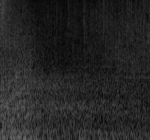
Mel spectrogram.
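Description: A fire spell, Incendio, is cast in the Hogwarts Legacy video game: a loud, deep whooshing burst of flame that rumbles and slowly fades over about two seconds, heard alone.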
